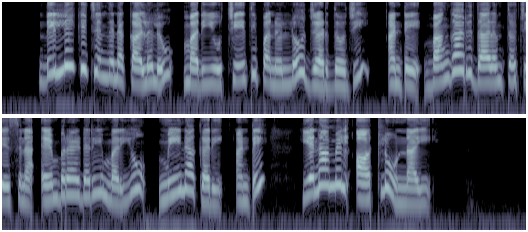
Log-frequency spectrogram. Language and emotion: Telugu, neutral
